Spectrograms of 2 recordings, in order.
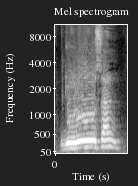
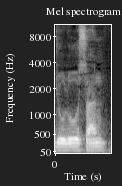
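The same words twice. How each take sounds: First: It is said forcefully, as a command. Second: It is said plainly, as part of a statement. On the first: It orders someone to sit. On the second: It names the act of sitting.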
